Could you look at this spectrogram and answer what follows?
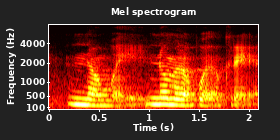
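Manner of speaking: normal talking voice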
